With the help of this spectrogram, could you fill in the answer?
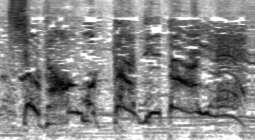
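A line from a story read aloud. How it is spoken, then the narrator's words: Students shouting in unison. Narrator (Chinese): 高二同学齐声呼喊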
